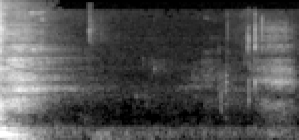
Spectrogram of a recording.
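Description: A man's voice trailing off at the end of a drawn-out word in the first half-second, falling in pitch as it fades. Then near silence.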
